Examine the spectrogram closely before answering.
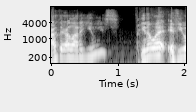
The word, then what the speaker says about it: Uwe: double checking everything because we got Uwe wrong. Uwe. Mm-hmm. It's Uwe.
